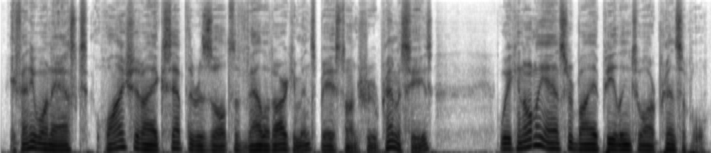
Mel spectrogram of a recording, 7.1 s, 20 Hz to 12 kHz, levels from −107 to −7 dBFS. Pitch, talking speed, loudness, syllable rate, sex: 110 Hz, 220 wpm, -16 LUFS, 6.9 syllables/s, male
